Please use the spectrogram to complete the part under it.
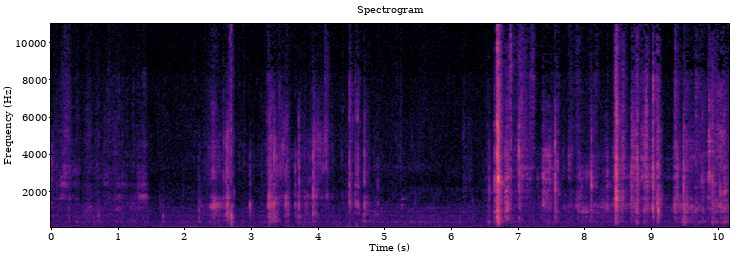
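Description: A cardboard box taps and scrapes as it is handled.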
